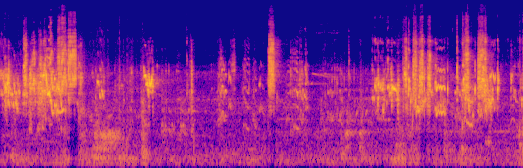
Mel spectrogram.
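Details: Budgerigars from breeding pairs give short bursts of scratchy chirping around the first second and again near the end, separated by quieter stretches with faint isolated squeaks.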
